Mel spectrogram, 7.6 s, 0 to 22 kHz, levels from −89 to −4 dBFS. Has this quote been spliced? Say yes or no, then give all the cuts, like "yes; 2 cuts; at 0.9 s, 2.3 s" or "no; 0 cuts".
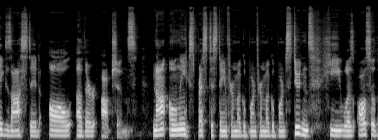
yes; 3 cuts; at 2.8 s, 3.7 s, 5.1 s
